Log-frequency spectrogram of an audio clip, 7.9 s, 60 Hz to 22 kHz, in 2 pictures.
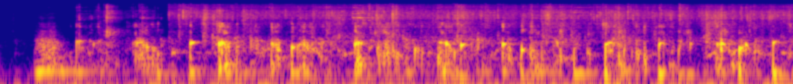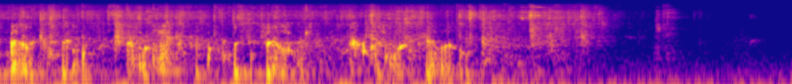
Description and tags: Big Liquid Gurgle Pour Splash FF201
Water, gurgle, pouring, water jug, splash, slow pour, loud, glug
Liquid, Slow-pour, Water, Water-jug, Water-pouring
